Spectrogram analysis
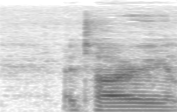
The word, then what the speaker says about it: Atari: And I like how, also in his picture, Atari, it shows how to pronounce his last name, like Atari, like the gaming, company and stuff.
